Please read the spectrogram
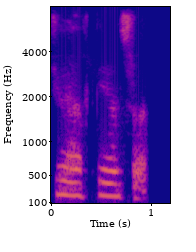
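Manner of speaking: mock menacing whisper. Retelling what an evil presence said: imitating an evil whisper.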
